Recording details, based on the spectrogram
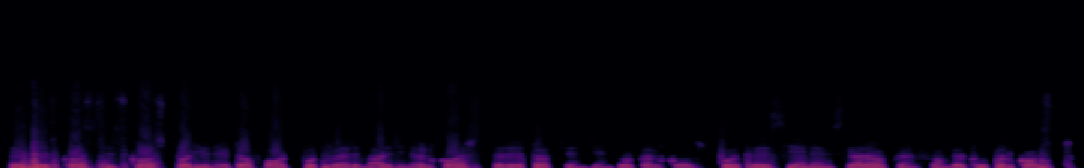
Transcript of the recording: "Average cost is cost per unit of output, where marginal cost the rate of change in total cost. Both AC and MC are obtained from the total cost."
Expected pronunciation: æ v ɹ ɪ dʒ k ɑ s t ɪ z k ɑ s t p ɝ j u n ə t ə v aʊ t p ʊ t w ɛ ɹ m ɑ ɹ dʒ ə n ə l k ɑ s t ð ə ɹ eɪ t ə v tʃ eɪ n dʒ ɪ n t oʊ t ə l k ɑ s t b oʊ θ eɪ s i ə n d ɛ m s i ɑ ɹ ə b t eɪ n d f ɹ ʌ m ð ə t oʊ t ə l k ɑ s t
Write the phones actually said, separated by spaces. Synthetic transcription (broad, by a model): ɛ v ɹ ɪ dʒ k ɑ s t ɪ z k ɑ s t p ɝ j u n ə t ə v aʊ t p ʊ t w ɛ ɹ m ɑ ɹ dʒ ə n ə l k ɑ s t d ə ɹ eɪ t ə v tʃ eɪ n dʒ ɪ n t oʊ t ə l k ɑ s t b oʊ t eɪ s i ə n ɛ m s i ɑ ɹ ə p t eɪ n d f ɹ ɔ m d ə t oʊ t ə l k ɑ s t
